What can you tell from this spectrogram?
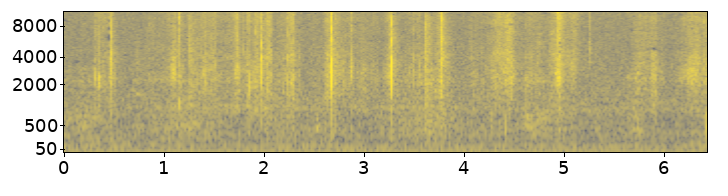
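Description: Scissors snipping at a piece of string, heard as a scatter of faint, sharp clicks with light handling rustle.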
